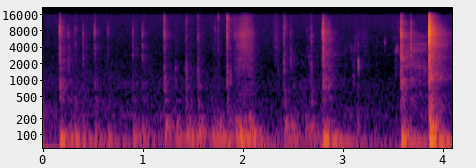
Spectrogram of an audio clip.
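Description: Computer keyboard being typed on: faint, irregular keystrokes, with one louder click shortly before the end.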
